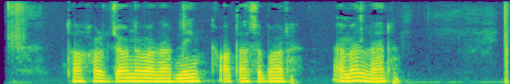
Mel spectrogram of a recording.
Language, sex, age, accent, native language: Uzbek, male, 18-24, Samarqand, Uzbek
